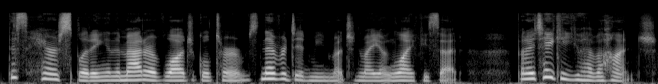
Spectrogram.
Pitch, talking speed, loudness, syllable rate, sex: 200 Hz, 245 wpm, -18 LUFS, 5.4 syllables/s, female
